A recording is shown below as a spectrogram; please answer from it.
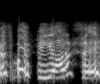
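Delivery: put-on crying Valley Girl voice. Retelling a clip of an arrested woman crying: imitating crying woman in Valley Girl voice. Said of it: "Valley Girl voice and everything".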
